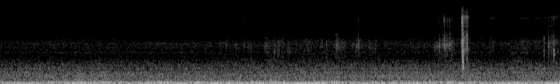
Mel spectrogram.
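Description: Moving train heard from inside the carriage: a steady low rumble of wheels on rails, with a few light clicks and one sharp tick about four and a half seconds in.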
